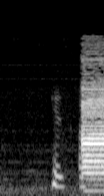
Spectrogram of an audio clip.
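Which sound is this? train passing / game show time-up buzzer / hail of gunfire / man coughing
game show time-up buzzer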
